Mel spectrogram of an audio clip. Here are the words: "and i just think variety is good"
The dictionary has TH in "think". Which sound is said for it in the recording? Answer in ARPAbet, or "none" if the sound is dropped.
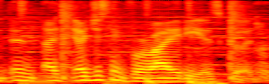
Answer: TH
